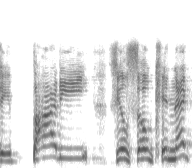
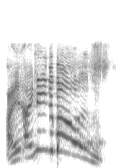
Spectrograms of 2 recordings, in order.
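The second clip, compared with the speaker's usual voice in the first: craving addict; 10 semitones higher than usual. Retold or imitated. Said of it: "every addict who takes".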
